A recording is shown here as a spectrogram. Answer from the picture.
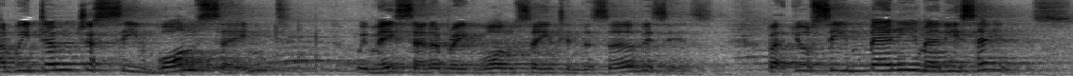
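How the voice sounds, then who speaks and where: With light background noise and audible room echo, a man speaks with lively intonation. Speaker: priest. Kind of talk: sermon. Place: church. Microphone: camera far.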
